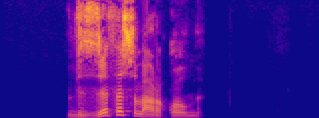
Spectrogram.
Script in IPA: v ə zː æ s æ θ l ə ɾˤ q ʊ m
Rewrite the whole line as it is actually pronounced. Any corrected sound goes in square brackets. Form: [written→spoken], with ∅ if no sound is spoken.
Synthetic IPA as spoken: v ə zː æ [s→f] æ [θ→s] l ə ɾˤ q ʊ m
